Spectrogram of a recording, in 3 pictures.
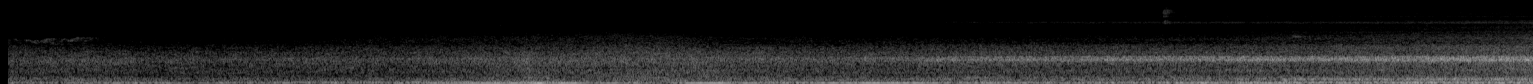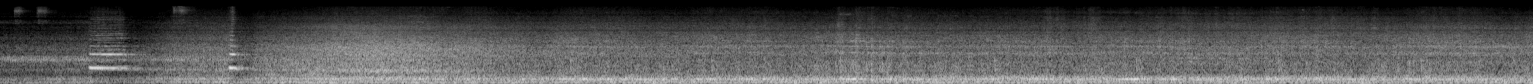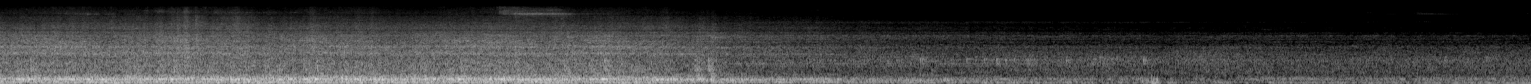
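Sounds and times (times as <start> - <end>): passenger train passing at speed: 0.2 - 45.9
train horn blasts: 16.2 - 18.1.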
